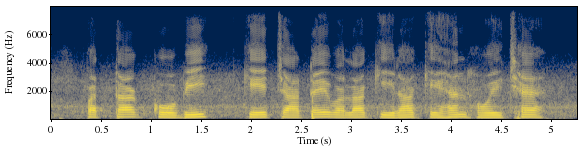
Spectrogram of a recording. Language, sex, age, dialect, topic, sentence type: Maithili, male, 18-24, Southern/Standard, agriculture, question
